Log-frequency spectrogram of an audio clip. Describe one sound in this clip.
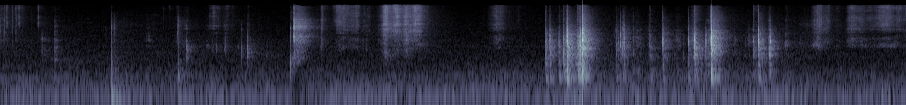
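Plastic film crinkles and rustles under fingers.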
